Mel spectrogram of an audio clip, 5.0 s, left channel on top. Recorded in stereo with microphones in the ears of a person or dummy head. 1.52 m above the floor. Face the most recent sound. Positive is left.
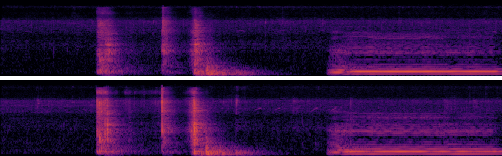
turn(degrees=-15)  # may be behind; listen again after turning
